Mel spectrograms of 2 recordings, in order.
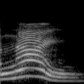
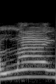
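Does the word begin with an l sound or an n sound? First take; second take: n sound; l sound. First: The word begins with an n sound. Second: The word begins with an l sound. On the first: The speaker calls it right. "đọc là nai" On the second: The speaker calls it wrong. "Không đọc là lai nhá"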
